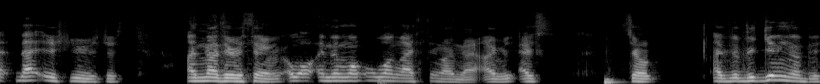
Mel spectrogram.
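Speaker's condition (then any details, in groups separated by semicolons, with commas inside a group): Cerebral palsy; mild speech impediment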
